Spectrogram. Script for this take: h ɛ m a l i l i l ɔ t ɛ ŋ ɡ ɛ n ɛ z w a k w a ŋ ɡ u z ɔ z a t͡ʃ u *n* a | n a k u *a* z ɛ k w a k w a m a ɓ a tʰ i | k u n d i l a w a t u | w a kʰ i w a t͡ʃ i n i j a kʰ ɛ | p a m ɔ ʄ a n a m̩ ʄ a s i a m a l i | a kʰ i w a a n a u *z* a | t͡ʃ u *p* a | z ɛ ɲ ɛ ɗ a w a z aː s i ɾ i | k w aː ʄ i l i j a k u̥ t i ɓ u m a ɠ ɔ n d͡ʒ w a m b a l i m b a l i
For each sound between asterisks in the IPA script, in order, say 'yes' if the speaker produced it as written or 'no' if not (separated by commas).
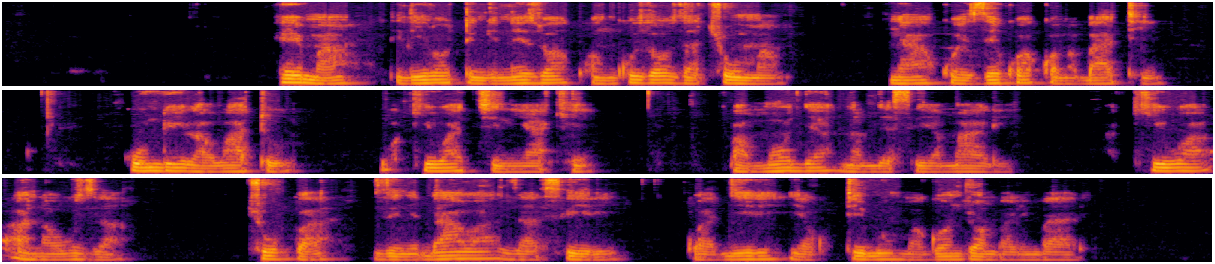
no, no, yes, yes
